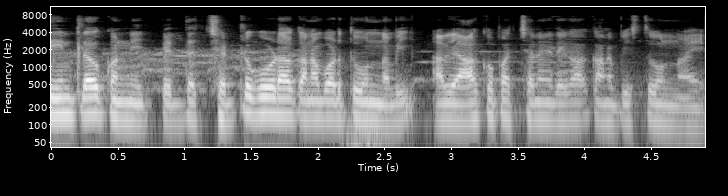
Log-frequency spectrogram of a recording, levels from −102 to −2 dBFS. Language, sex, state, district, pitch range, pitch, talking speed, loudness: Telugu, male, Telangana, Mahabubabad, 120-135 Hz, 125 Hz, 135 wpm, -18 LUFS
